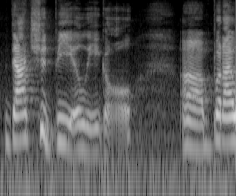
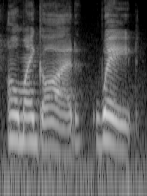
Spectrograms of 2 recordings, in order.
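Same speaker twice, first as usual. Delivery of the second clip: ordinary talk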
